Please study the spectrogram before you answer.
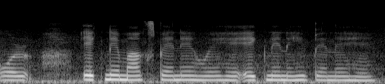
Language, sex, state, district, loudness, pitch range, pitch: Hindi, female, Arunachal Pradesh, Papum Pare, -17 LUFS, 190-205 Hz, 195 Hz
